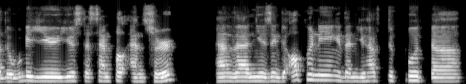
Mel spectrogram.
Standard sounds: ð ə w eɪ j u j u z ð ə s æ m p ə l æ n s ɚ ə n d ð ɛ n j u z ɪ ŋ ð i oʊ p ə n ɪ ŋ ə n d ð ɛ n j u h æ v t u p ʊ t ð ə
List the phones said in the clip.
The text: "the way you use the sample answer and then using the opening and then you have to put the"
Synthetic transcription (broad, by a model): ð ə w eɪ j u j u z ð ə s æ m p ə l æ n s ɚ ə n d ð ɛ n j u z ɪ ŋ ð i oʊ p ə n ɪ ŋ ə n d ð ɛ n j u h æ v t u p ʊ t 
